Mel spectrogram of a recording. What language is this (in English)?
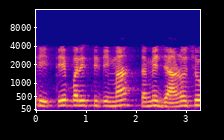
Gujarati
